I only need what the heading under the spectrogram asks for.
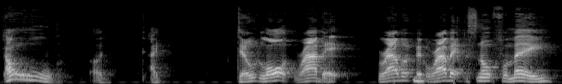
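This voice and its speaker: A clueless visitor at a fair, voiced by a man with a put-on British accent. His voice is bright and animated, and he talks slowly. He bumbles and halts through an improvised comedy scene. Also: a little high, gravelly, full character voice. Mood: bumbling. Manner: playful, bumbling, halting. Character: clueless male fair visitor claiming northern British roots.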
